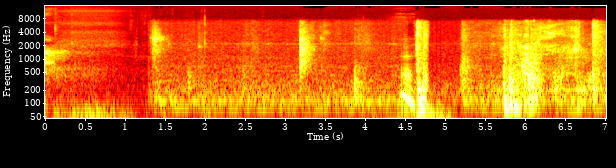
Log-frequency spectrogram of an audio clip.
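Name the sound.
door being closed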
